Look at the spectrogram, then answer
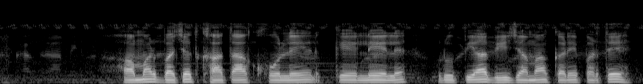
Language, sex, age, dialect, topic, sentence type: Maithili, male, 18-24, Eastern / Thethi, banking, question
